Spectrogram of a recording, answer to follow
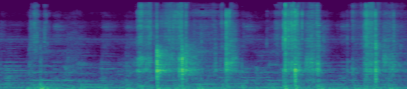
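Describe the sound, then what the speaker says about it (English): A knife slices a jalapeño on a cutting board while guacamole is being made, several separate crisp cuts and board knocks at an uneven pace, close and fairly quiet. "Next thing we're going to do is slice up some jalapeno"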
